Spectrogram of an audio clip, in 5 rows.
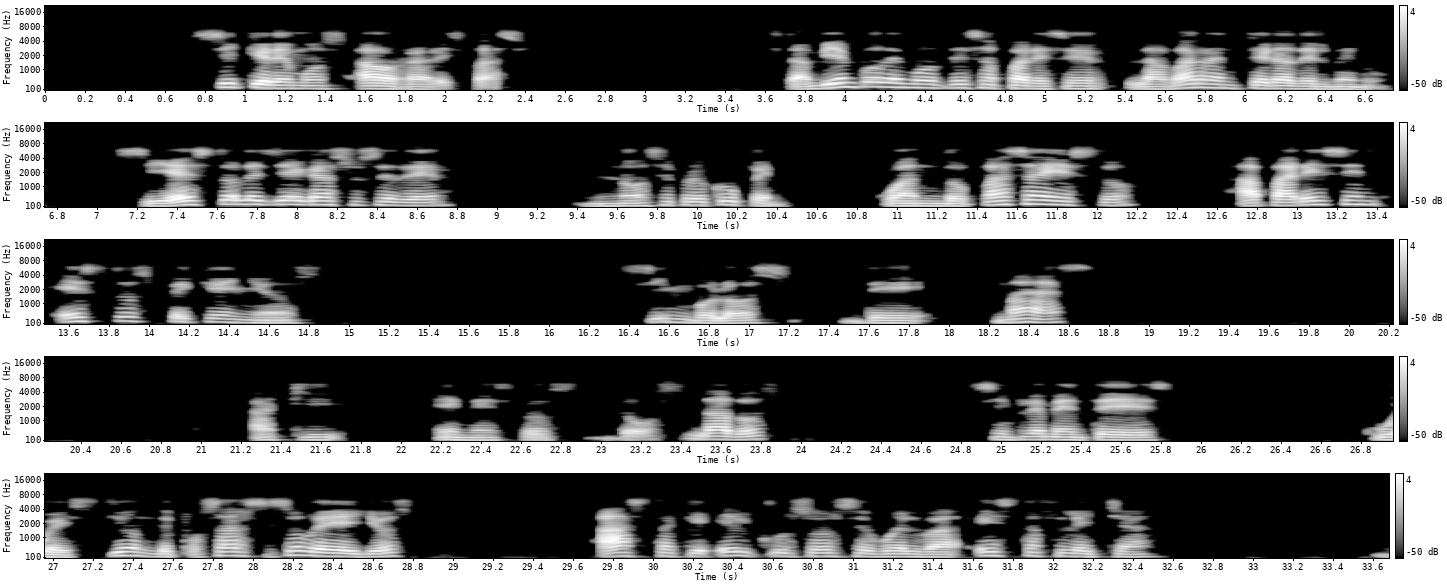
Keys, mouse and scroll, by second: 0.2 right click, 4.7 click.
